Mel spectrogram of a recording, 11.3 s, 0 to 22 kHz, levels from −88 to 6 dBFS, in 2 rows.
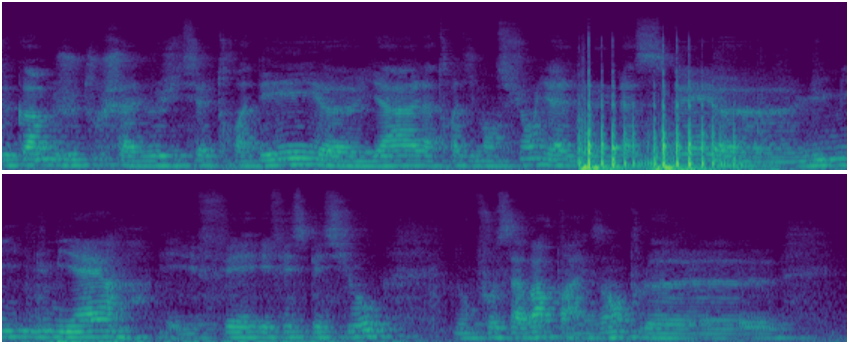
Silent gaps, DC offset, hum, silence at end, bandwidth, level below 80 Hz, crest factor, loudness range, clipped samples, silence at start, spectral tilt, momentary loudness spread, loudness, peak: none; under 0.1%; none; 0.1 s; 12.5 kHz; -38 dBFS; 28 dB; 10 LU; under 0.1%; 0 s; -7.5 dB/octave; 20 LU; -32 LUFS; -4 dBFS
